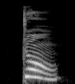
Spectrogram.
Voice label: "zhong4", pinyin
